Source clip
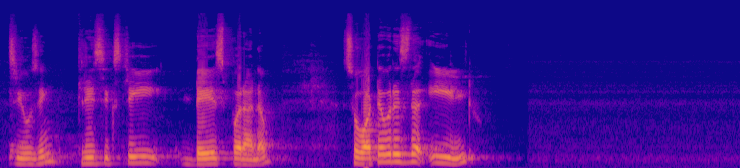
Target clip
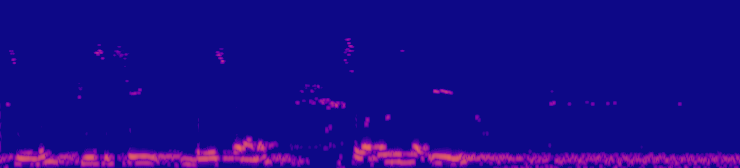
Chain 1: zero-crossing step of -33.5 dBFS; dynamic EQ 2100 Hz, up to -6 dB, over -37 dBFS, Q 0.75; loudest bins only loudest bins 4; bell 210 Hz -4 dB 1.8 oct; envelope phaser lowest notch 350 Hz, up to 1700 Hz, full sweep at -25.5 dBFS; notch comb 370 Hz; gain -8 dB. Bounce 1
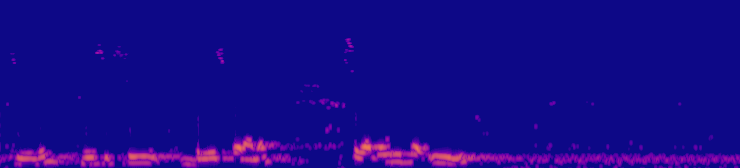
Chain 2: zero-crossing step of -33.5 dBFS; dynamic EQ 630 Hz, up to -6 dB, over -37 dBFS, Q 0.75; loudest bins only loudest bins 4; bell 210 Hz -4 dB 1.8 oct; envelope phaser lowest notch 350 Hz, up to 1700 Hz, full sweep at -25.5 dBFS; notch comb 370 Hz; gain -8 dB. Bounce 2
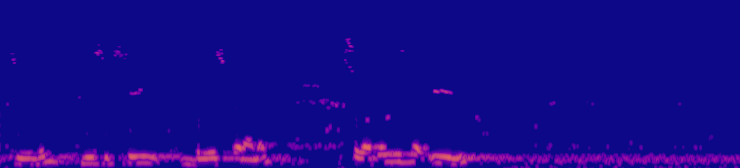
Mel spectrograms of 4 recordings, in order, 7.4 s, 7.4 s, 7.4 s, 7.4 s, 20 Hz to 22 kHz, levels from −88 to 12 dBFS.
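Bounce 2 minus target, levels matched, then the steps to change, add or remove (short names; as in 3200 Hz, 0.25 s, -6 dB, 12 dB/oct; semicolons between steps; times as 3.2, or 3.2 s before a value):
zero-crossing step: distortion -7 dB
change: zero-crossing step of -26 dBFS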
